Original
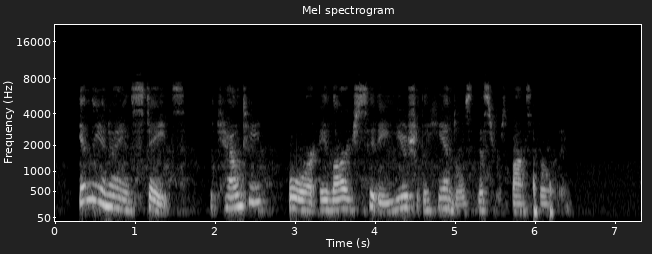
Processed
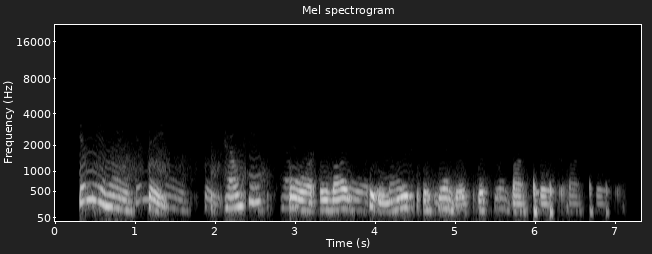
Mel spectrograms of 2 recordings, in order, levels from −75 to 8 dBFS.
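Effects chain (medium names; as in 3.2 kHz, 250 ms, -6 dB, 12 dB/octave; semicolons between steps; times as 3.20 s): resonant low shelf 620 Hz +11.5 dB, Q 1.5; in parallel at +3 dB: compression, threshold -16 dBFS, peak gain reduction 15 dB; on the sum: crackle 130 per s -27 dBFS; crossover distortion -30.5 dBFS; on a send: delay 700 ms -15 dB; on the sum: low-pass sweep 1.2 kHz -> 550 Hz, 1.79–3.88 s; 4.17–5.02 s: brick-wall FIR low-pass 2 kHz; trim -13 dB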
